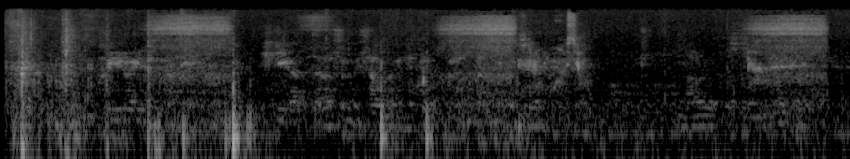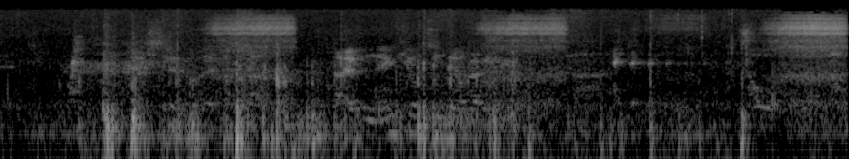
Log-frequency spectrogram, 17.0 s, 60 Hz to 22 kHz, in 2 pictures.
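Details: Female Jack Russell Terrier snoring while asleep: low, rhythmic snorting breaths, about four in 17 seconds, with soft airway noise.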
